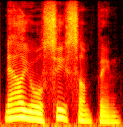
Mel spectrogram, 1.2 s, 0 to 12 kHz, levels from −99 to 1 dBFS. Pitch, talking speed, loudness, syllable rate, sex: 130 Hz, 245 wpm, -17 LUFS, 6.2 syllables/s, male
